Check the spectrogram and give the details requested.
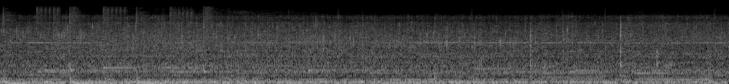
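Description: Sliced king bolete mushrooms frying in butter and heavy cream in a pan, a steady sizzle while a wooden spatula stirs them.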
